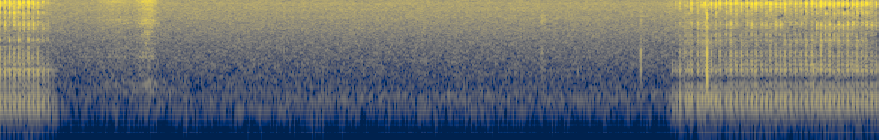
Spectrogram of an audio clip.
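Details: French bulldog asleep on a bed, sprawled in one position for most of an hour: a rattling snore fades out, a long near-silent pause with faint soft breath sounds follows, then another harsh, buzzing snore begins.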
